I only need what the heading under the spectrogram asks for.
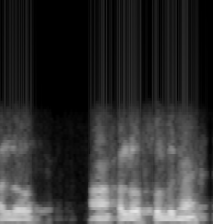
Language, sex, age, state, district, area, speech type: Tamil, male, 18-30, Tamil Nadu, Thanjavur, rural, conversation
